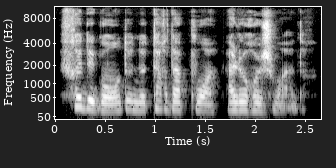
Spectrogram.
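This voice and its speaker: A woman reading a historical tale aloud as scripted audiobook narration, measured and even. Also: on the low side. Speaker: audiobook reader.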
